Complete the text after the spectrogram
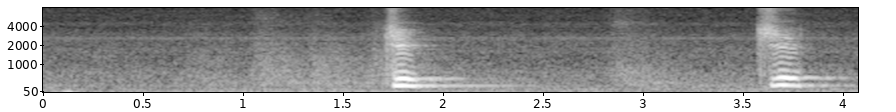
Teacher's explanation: The tip of the tongue is raised to the hard palate to form an obstacle. With a sudden separation, the air is let out.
